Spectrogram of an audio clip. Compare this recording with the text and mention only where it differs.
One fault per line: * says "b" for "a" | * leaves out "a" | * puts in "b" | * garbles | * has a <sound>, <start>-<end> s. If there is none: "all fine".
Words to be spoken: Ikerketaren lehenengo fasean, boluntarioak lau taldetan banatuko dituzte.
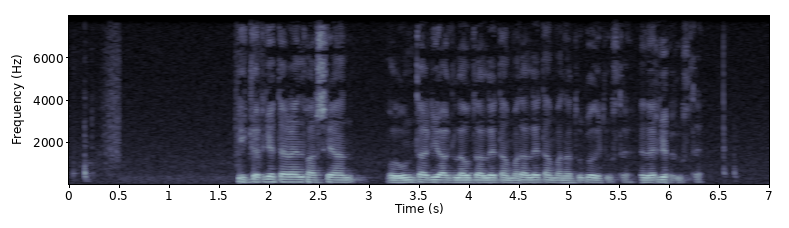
* leaves out "lehenengo"
* puts in "taldetan"
* garbles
